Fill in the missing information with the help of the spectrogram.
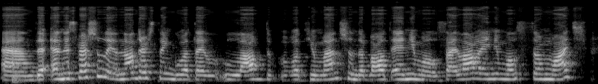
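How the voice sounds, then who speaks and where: A native Russian-speaking woman with a fairly high, bright, clear voice talks over a video call. She is enthusiastic and quick to agree warmly, with the ease of a teacher trainer in conversation. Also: fairly even intonation. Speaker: guest English teacher trainer. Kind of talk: casual conversation.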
